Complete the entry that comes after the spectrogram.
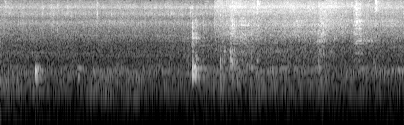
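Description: Brinjal and dry fish curry fries in oil, giving a soft, steady sizzle broken by a few sharp stirring scrapes against the pan.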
